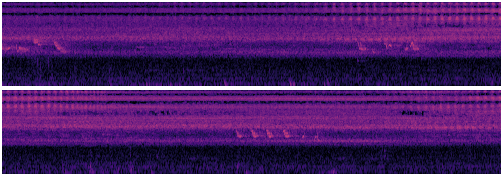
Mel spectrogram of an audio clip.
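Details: Dry-season dipterocarp forest alive with cicadas, their continuous shrill drone swelling louder in the middle, while a bird adds short chirp bursts now and then over a light breeze.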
